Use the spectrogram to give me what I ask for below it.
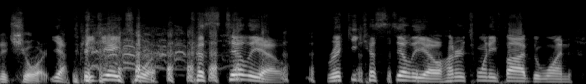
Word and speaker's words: Castillo: Ricky Castillio is how this is apparently announced. Castillo with two L's. But it's I'm glad you're keeping it short. Yeah. PGA Tour. Castillio.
